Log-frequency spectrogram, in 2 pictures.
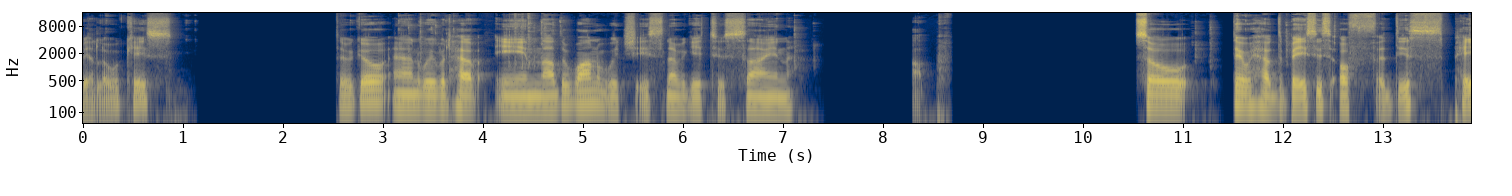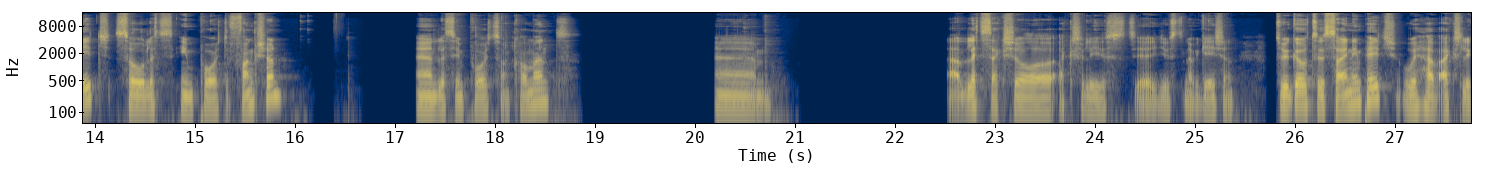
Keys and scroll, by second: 3.4 ctrl+c, 4.6 ctrl+v, 11.2 ctrl+s, 14.4 Tab, 20.6 ctrl+BackSpace.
